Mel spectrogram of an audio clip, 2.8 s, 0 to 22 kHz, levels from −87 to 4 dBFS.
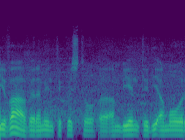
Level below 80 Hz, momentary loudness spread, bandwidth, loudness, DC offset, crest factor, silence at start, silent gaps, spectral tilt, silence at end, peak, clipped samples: -68 dBFS; 10 LU; 9.2 kHz; -29 LUFS; under 0.1%; 18 dB; 0 s; none; -7.5 dB/octave; 0 s; -10 dBFS; under 0.1%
